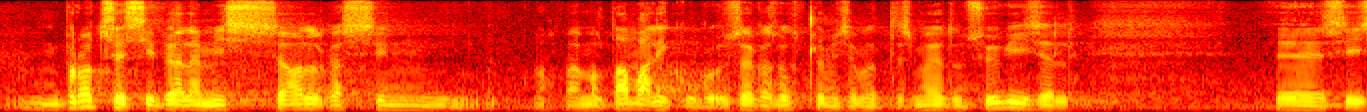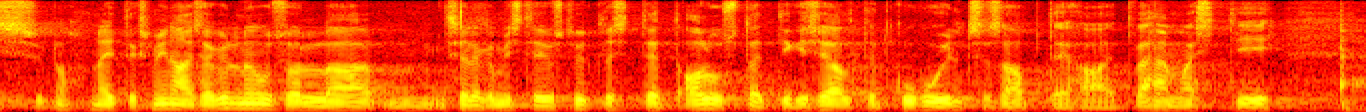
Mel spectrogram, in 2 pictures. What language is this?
Estonian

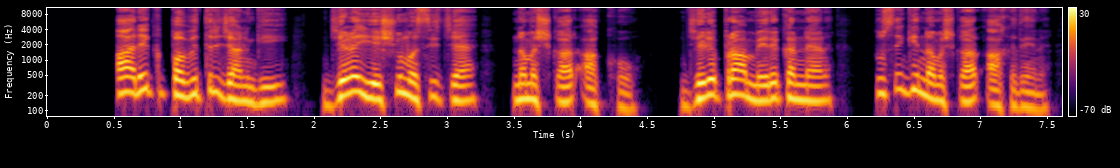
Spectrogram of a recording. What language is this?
Dogri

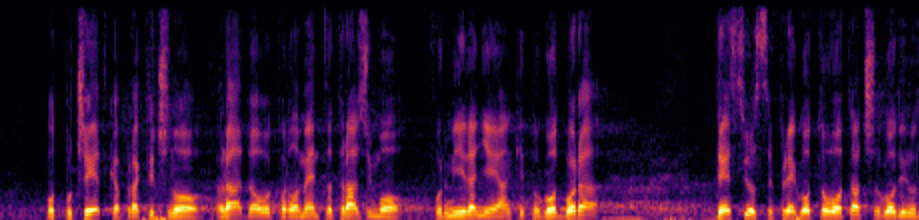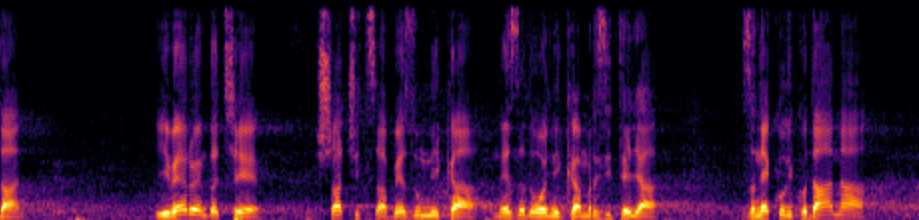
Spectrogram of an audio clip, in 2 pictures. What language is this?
Serbian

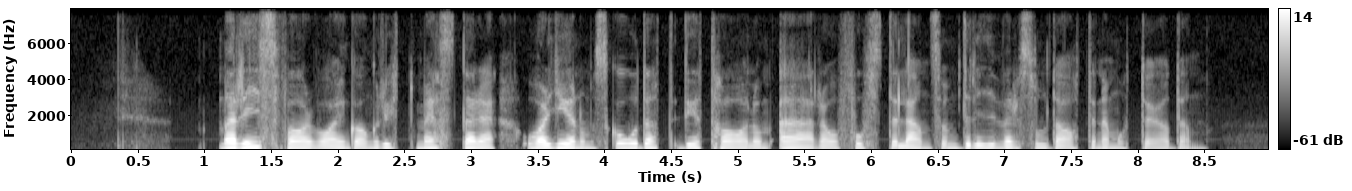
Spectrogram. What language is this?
Swedish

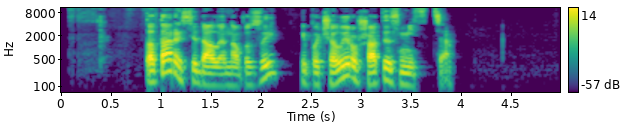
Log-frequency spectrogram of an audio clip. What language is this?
Ukrainian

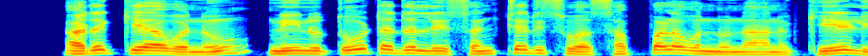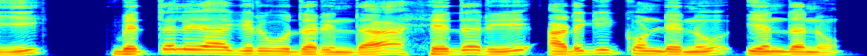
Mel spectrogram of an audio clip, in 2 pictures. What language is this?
Kannada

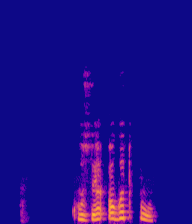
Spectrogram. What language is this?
Mari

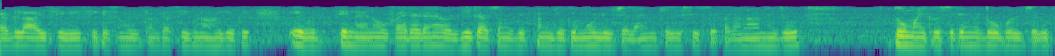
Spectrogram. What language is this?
Hindi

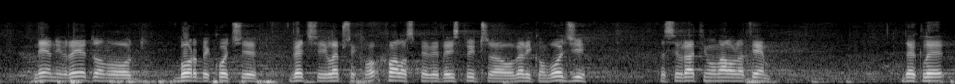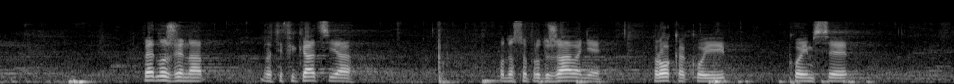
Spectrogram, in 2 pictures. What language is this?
Serbian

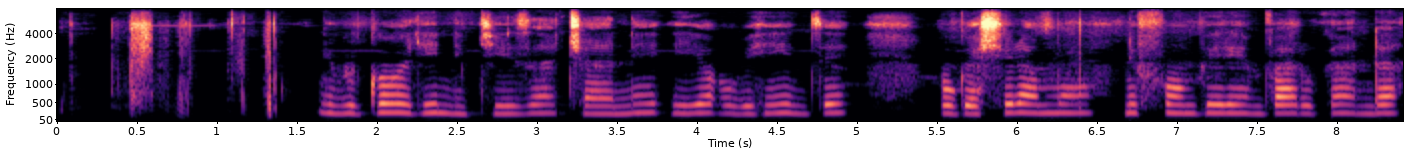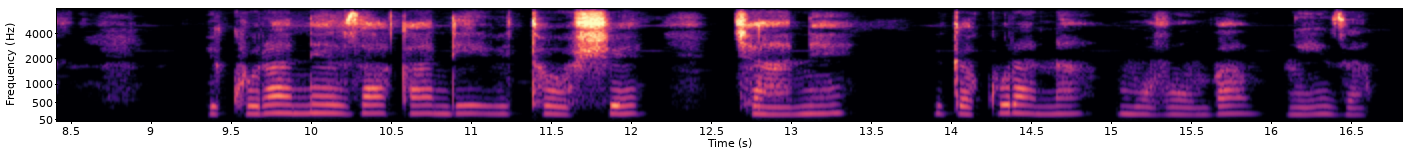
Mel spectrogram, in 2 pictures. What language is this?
Kinyarwanda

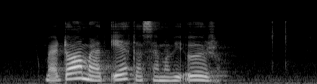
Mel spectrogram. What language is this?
Faroese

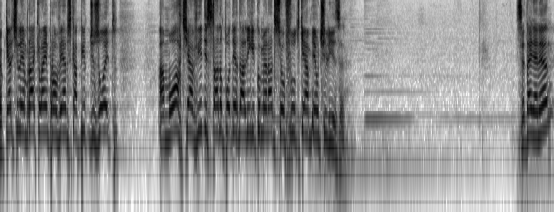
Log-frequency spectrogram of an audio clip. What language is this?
Portuguese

